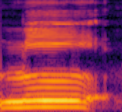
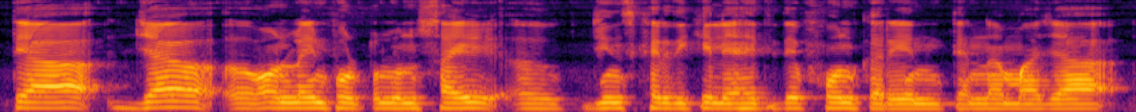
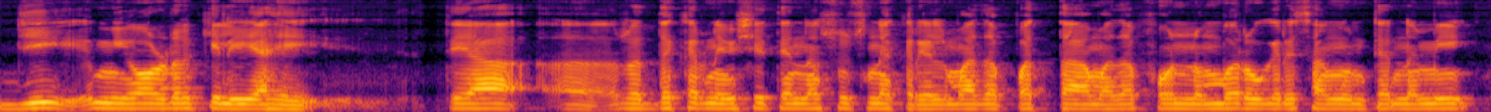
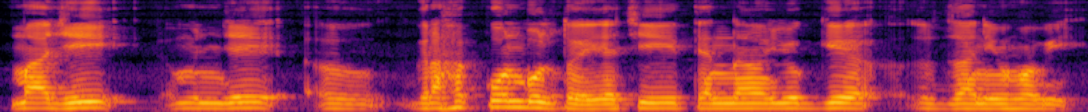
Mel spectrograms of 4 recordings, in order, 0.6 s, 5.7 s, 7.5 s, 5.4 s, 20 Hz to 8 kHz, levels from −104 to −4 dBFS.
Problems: background sounds at intervals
